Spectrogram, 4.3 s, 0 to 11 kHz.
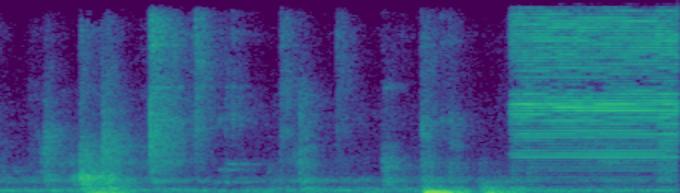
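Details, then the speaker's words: C10 truck with LS swap before first start, key on near the pumps, after earlier failure to prime: a couple of thumps, then a steady high-pitched electric buzz that holds; fuel pump priming normally. "So right there, get close to here. Let's see if we can hear if these pumps come on."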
